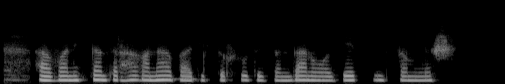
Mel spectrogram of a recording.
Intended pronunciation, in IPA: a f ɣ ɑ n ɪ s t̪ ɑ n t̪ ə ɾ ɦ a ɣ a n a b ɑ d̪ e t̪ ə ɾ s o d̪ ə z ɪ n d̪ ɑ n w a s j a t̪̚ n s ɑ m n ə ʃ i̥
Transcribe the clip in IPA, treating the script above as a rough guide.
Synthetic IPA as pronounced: a f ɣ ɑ n ɪ s t̪ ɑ n t̪ ə ɾ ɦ a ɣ a n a b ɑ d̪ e t̪ ə ɾ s o d̪ ə z ɪ n d̪ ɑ n w a z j a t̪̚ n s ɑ m n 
